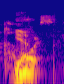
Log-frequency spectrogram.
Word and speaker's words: Amorth: He plays Father Gabriel Amorth. Am I saying that right? – Yeah, Amorth.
